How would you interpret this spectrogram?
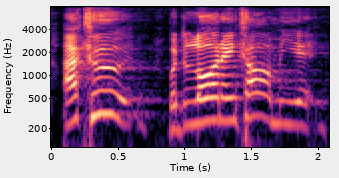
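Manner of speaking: normal talking voice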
